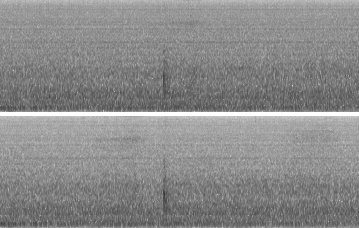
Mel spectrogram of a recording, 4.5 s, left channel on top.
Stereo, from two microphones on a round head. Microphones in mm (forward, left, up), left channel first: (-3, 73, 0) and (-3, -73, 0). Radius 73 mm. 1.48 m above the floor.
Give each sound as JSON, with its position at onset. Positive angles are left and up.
{"t": 2.0, "sound": "writing", "side_deg": 40, "distance_m": 1.9}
